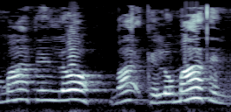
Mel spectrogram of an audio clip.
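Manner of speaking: a touch of a raging mob; crowd shouting. Retold or imitated. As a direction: voice the mob calling for his death. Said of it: "estaban empezando a gritar".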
